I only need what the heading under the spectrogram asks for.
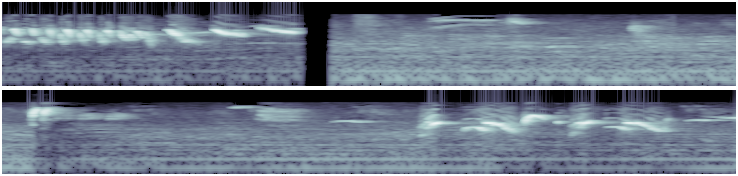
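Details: White-rumped shama singing a long rolling song: dense bursts of fast warbled, whistled notes rising and falling, a brief silent gap, scattered clear whistles in the middle, then another burst of rapid varied phrases.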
